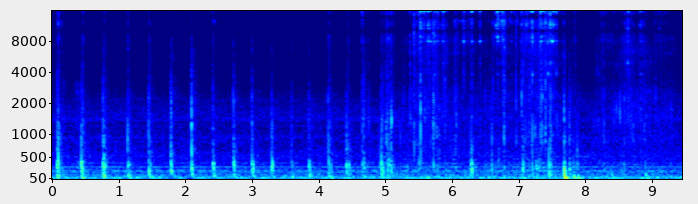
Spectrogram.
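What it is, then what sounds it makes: Quilted faux leather handbag. Fingertips tap on the embossed quilted front panel of a closed, cream quilted faux leather handbag lying on a bed. A steady series of soft, dull, low thuds becomes quicker and more clustered toward the end, with a faint scratchy rustle underneath.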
